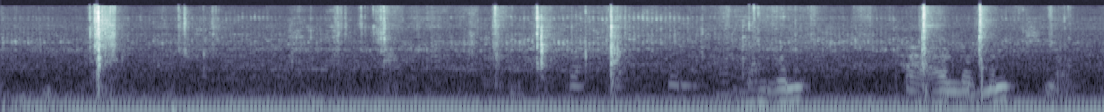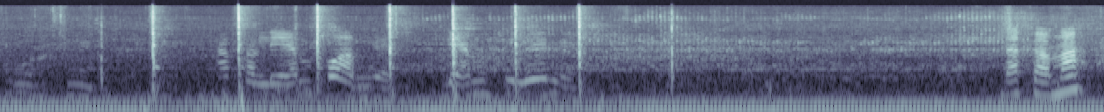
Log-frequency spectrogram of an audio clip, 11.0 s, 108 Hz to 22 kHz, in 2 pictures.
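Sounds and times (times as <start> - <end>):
low mechanical hum: 0.0 - 11.0
woman speaking: 10.5 - 11.0.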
